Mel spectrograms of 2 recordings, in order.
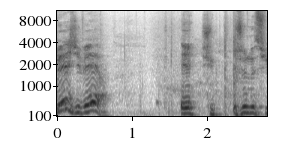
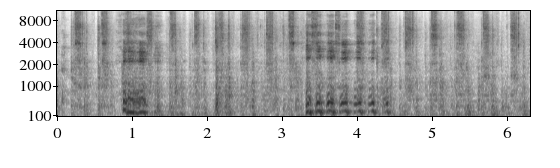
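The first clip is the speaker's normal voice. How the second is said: breathy laughter; 6 semitones higher, 3 dB quieter than usual. Real, not acted. After success.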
